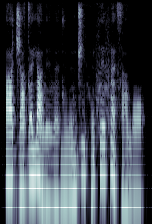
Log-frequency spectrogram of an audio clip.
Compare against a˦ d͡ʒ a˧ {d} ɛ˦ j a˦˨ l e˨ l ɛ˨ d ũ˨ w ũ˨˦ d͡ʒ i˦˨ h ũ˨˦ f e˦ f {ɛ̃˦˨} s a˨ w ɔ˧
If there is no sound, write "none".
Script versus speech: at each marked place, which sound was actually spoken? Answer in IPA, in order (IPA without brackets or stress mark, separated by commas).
d, ɛ̃˦˨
